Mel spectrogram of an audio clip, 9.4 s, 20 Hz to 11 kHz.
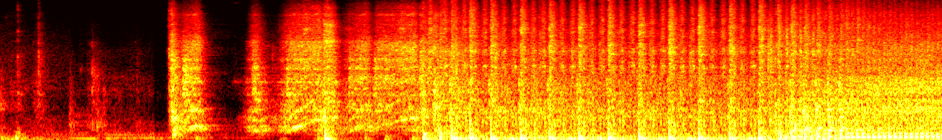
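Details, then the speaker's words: Free non-running Cub Cadet LT1045 riding mower, after carb cleaning and fuel system repair, manually choked, on its own tank: catches after a few tries, then its speed rises and falls. Surging, owner suspects the air-fuel mixture setting. "we'll go ahead and give this thing a crank again it is still surging a little bit I'm going to try to make an adjustment on the air fuel"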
